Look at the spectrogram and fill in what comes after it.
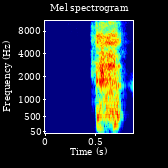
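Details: A single short, harsh cough burst from an adult, close to throat clearing, while gardening outdoors; the speaker attributes the coughing and stuffiness to allergies.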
